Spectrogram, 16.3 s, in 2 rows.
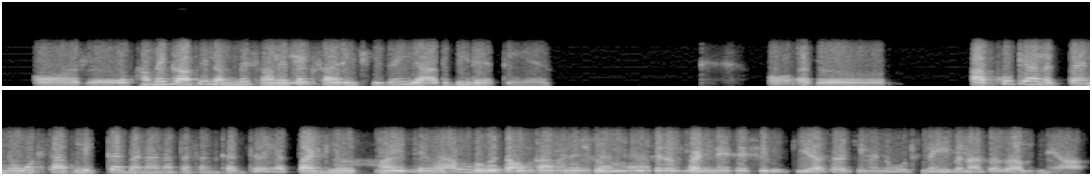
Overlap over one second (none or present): present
